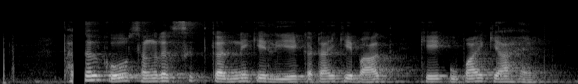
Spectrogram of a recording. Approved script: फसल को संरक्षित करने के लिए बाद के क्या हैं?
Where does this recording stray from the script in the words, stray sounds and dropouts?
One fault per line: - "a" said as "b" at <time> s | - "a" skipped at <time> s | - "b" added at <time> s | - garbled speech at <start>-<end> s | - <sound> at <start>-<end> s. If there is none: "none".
- dropout at 0.7-0.9 s
- "कटाई के" added at 3.0 s
- "उपाय" added at 4.5 s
